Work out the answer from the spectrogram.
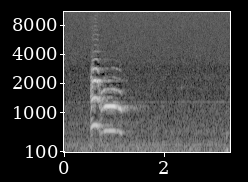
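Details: Peacock (uploader unsure whether it is a peahen) on a roof in Dublin, Ireland: one loud, nasal, two-part wail, a short rising note sliding into a longer flat honk, then quiet with a low background rumble.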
